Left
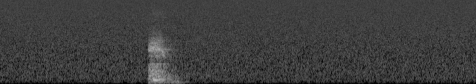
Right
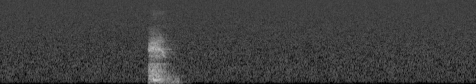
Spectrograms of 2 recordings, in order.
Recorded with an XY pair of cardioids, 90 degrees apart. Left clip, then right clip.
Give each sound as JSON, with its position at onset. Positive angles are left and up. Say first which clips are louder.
{"t": 1.5, "sound": "whispering", "louder": "right 4 dB", "azimuth_deg": -35, "distance_m": 1.0}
